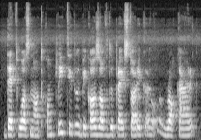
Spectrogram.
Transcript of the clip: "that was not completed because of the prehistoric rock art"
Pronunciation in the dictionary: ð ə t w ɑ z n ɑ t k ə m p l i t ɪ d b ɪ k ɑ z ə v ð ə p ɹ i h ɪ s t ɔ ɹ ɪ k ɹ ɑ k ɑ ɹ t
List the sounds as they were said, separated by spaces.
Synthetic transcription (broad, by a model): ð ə t w ɑ z n ɑ t k ə m p l i t ɪ d b ɪ k ɑ z ə v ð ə p ɹ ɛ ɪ s t ɔ ɹ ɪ k ɹ ɑ k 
